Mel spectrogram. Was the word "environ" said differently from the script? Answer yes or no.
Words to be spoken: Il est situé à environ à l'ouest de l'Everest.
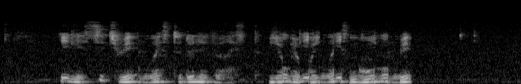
yes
